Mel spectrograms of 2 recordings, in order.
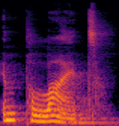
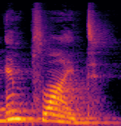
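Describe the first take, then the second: First: The vowel after the P is pronounced. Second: The vowel after the P is dropped.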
